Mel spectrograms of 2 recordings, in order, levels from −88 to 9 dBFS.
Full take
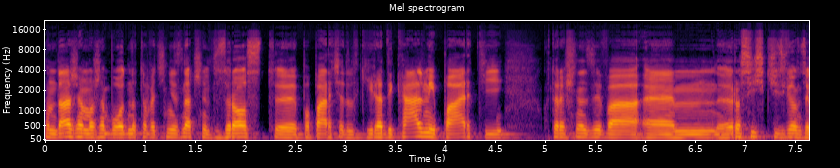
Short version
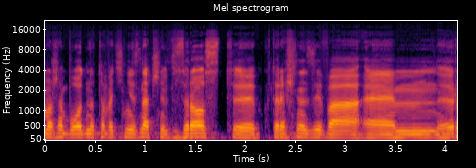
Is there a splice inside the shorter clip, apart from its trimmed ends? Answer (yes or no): yes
